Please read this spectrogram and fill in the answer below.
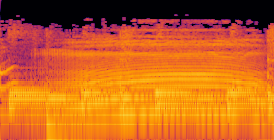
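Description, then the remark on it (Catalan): A cow moos in one long, drawn-out, loud call lasting about two seconds, its low voice wavering slightly in pitch, with no talking. “Ui, les vaques no em ponem pas d'ous, així que jo no et puc pas ajudar.”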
